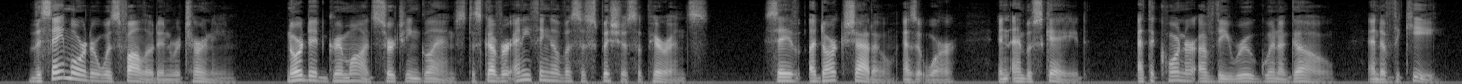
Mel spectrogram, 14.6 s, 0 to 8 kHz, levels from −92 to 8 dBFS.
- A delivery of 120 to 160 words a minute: Yes, average, 155 wpm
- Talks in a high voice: No, low, 110 Hz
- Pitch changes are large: Yes, wide, 7.0 semitones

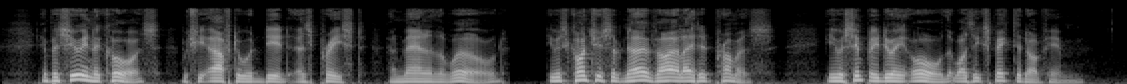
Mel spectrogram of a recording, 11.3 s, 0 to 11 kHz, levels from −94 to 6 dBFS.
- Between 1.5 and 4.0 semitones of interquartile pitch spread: No, average, 4.4 semitones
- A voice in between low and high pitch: No, low, 125 Hz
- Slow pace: No, average, 175 wpm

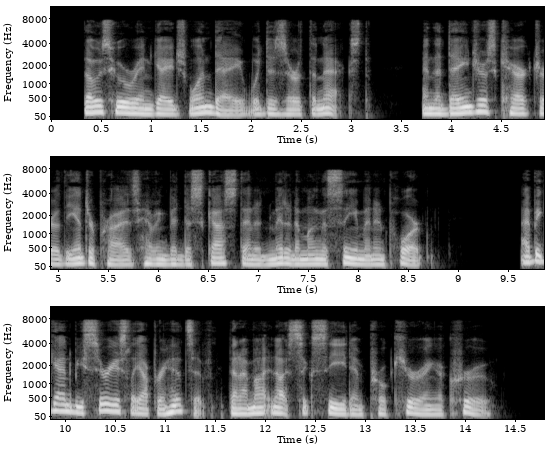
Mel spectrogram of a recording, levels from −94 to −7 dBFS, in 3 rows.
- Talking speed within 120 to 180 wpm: Yes, average, 170 wpm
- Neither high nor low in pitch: No, low, 110 Hz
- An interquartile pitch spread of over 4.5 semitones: No, average, 3.8 semitones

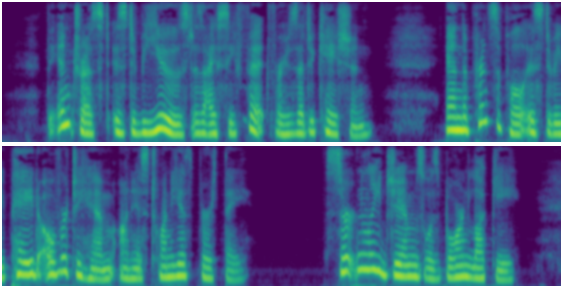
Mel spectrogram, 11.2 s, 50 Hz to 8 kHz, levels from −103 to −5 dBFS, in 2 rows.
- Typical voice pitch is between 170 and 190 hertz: Yes, medium, 185 Hz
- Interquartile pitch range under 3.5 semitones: No, average, 4.9 semitones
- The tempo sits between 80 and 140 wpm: No, average, 170 wpm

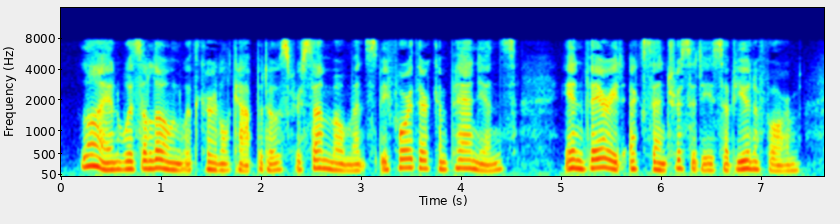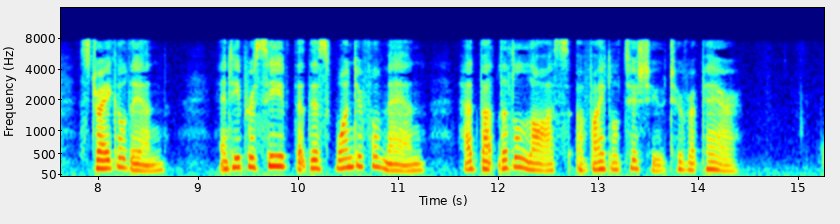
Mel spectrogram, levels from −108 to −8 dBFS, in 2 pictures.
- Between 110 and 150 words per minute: Yes, average, 140 wpm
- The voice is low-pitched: No, medium, 160 Hz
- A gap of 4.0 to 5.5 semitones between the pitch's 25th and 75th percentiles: Yes, average, 4.6 semitones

